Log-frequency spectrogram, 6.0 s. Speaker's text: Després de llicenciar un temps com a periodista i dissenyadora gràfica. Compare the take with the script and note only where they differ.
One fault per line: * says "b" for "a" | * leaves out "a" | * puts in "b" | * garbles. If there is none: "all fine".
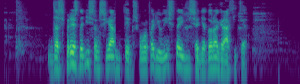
all fine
